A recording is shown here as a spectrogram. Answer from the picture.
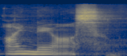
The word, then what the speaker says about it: Aeneas: Peter meets a man by the name of Aeneas. Again, that's the Greek pronunciation, who had been paralyzed for 8 years and bedridden, unable to work or even support himself or his family.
